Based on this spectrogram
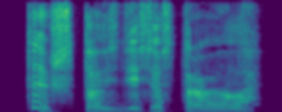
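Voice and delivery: a mild shrill outburst; shrieking waitress. A narrator's reading. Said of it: "пронзительно взвизгнула подавальщица". (пронзительный визг подавальщицы)

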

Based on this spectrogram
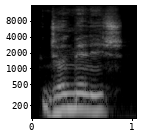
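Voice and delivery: sudden call. A narrator's reading. Talbot suddenly confronting his sulking friend, loud and sharp. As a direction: snap him to attention. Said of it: "dit Talbot subitement".

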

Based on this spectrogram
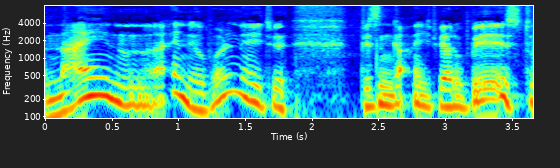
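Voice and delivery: high, pleading turtle voice; captured turtle protesting to the monster, high and pleading; pleading Mikey. Retold or imitated. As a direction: beg the monster to believe you.

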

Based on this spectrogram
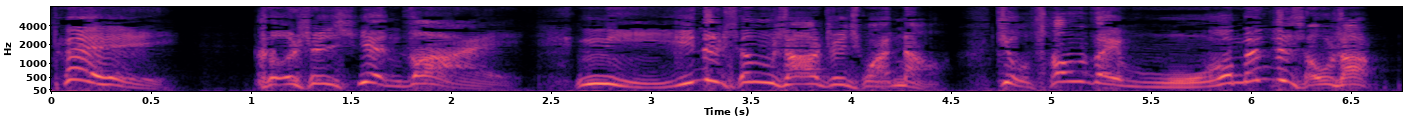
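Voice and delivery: very high, hot-headed challenge; impulsive shout. A narrator's reading. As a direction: burst out in a high-pitched taunting cry. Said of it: "忍不住喝道". (忍不住高声喝道)

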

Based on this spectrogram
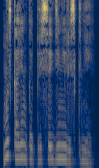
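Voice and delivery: plain reading voice

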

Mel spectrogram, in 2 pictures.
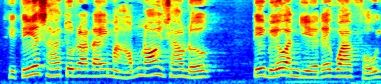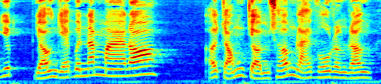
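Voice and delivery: put-on a kid rattling off news; boy Năm. A narrator's reading.

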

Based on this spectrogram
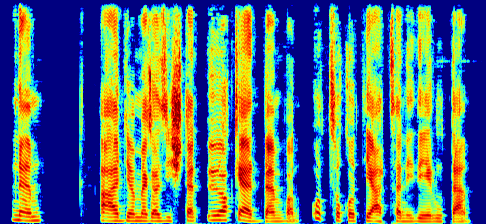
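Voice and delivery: high, bright-voiced welcome from a tiny hostess; cheery little lady. Tiny hostess welcoming the vets at her door, high and cheery. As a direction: greet the gentlemen like a delighted little old lady.

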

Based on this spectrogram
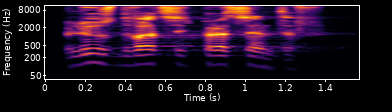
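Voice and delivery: ordinary delivery, nothing marked

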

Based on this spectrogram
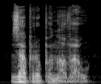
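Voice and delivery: ordinary delivery, nothing marked

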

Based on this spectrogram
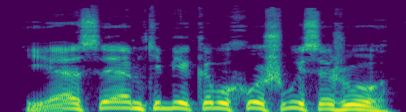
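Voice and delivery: high, cocky boast; boastful tough guy. A narrator's reading. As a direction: brag with swagger. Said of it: "ответственно заявил он".

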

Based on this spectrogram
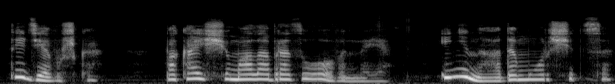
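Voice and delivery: put-on slow whispering old man; a creaky old man lecturing softly. A narrator's reading.

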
